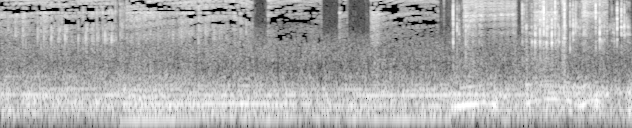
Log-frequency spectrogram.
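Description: Aerosol can of Rust-Oleum Gloss Protective Enamel spray paint hissing as it sprays, with a few short breaks where the nozzle is let go.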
